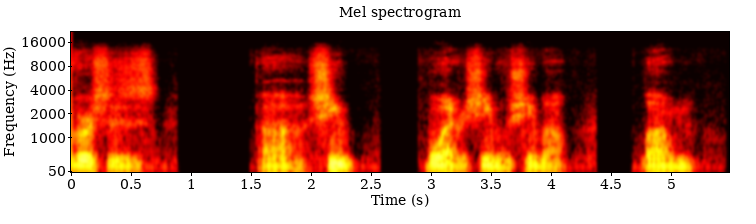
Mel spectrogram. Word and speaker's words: Shimo: sorry shimo which is no I think it's pronounced shimu I don't it's pronounced shimo I mean not pronounced it's spelled shimo sorry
